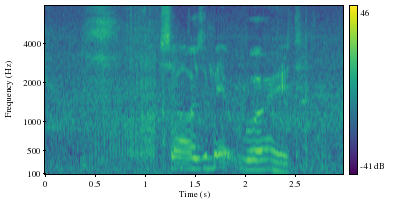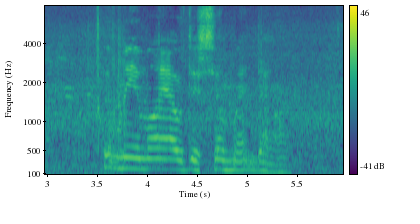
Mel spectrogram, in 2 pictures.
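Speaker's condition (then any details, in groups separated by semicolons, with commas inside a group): Motor neurone disease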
